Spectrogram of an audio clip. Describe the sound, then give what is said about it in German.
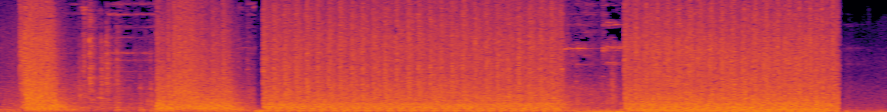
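Long bursts of heavy machine-gun fire from the frigate Augsburg at an approaching speedboat during a speedboat-defence exercise, loud and rapid, rattling in sustained strings with a couple of brief pauses between bursts. No one speaks. “Daher schließlich der Feuerbefehl.”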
